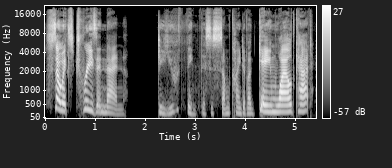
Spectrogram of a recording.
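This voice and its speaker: A woman's voice: a little high, expressive, measured pace, vocal fry, a bit bright, no room sound, studio quality, heavily acted. A woman voicing a stern, proud panda warrior in a video game, speaking formally and with haughty, precise diction. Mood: indignant, stern. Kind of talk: scripted video game voice acting.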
